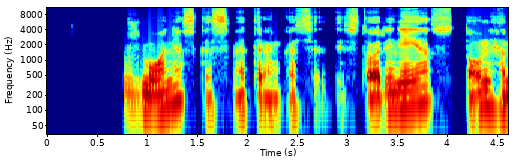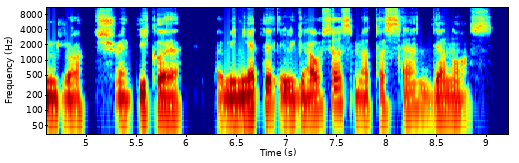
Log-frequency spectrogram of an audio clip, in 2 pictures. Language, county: Lithuanian, Klaipėda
